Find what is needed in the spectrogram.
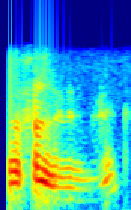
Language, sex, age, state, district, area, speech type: Hindi, male, 60+, Uttar Pradesh, Ayodhya, rural, conversation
